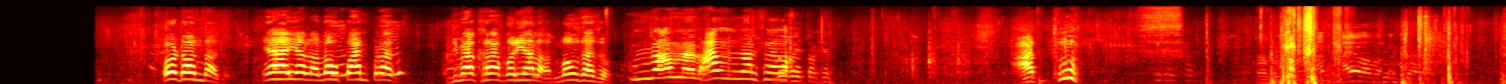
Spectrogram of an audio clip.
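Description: A young man speaks loudly and with animation nearby.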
